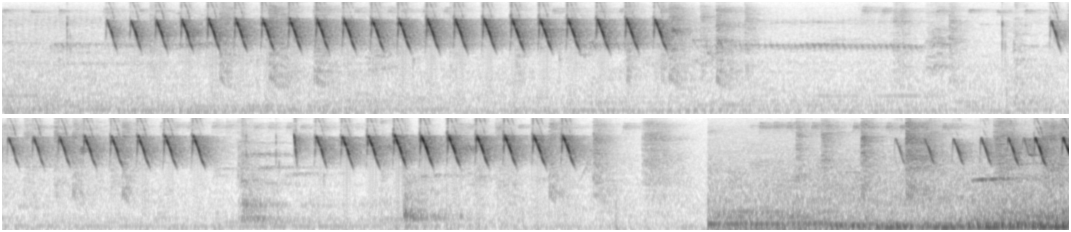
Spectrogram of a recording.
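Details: Cigun singing in full, lively 'gacor' form, a rasping 'gesekan' type song used to tutor songbirds: fast runs of buzzy downslurred high notes, about three or four a second, broken by short pauses, ending over a burst of low noise.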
